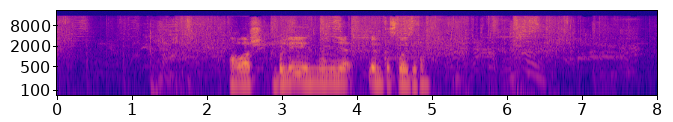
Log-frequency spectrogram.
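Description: A blade swishes and slashes into attackers.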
